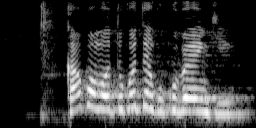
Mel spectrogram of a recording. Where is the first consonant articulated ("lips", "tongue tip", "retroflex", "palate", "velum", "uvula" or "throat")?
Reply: velum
